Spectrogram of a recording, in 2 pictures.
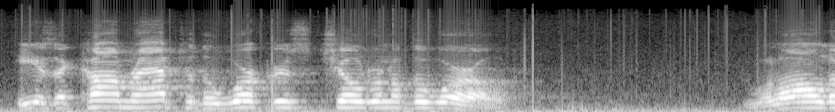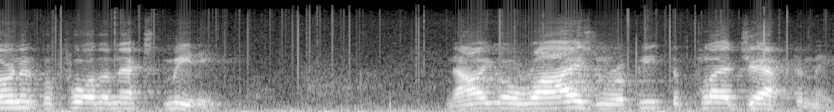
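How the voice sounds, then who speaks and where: A man's voice: high voice, natural voice, rough recording. A man playing a zealous, commanding communist youth leader, declamatory, in a 1950s radio drama. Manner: declamatory, authoritative, clipped orders. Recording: old radio recording with faint noise.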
